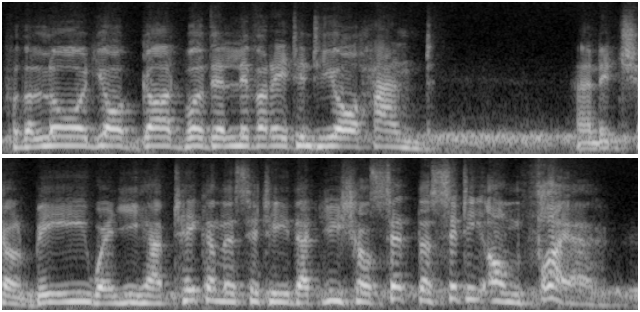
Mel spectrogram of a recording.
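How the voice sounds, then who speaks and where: An actor playing a grave leader of ancient Israel, declamatory and authoritative, in a dramatized scripture reading. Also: male voice, high voice, quick pace, close to an everyday voice. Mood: commanding. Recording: noisy old cassette tape.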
